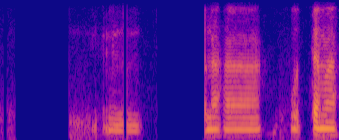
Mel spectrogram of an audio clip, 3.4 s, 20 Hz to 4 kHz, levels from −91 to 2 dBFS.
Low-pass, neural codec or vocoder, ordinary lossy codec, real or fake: 3.6 kHz; none; Opus, 16 kbps; real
